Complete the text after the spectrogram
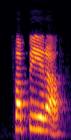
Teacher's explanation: जब इसका आप उच्चारण करेंगे तो स बोलेंगे सपेरा तो आपकी जीभ आपके दांतों को स्पर्श करेगी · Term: दंत्य स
